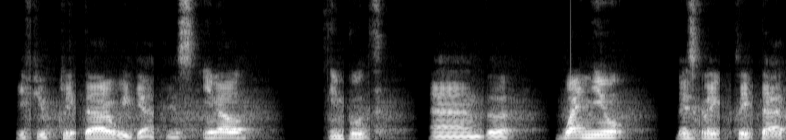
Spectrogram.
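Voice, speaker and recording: A man with ordinary pitch variation. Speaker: online marketing tutorial creator. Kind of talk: screen-share software tutorial. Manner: casual, hesitant with fillers.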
